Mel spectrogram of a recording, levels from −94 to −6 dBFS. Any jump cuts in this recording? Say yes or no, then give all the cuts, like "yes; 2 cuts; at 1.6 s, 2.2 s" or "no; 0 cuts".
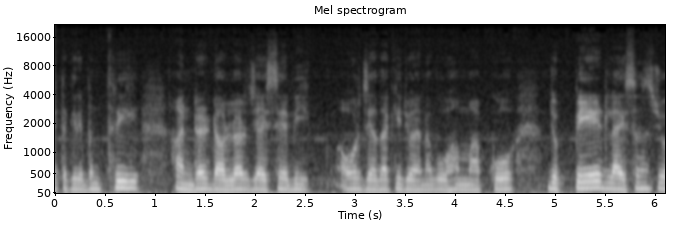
no; 0 cuts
